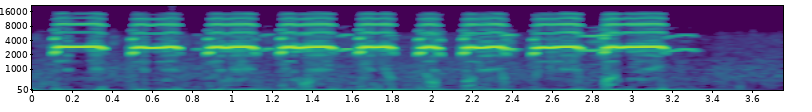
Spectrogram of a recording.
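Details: Osprey at its nest on Kent Island, Maryland, recorded on 1 August 2018 by a nest camera: nine loud, drawn-out whistled notes given in fast, slightly uneven succession, ending with a fading note.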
